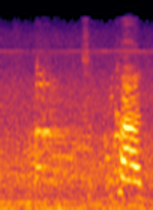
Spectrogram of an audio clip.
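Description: Geese honking, with a faint call about half a second in and a loud honk near the end.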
